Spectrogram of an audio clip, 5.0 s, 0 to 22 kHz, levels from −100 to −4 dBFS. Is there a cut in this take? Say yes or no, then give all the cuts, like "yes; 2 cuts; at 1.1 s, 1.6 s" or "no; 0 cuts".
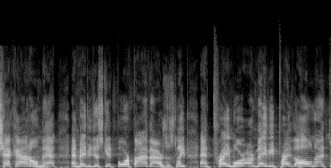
no; 0 cuts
